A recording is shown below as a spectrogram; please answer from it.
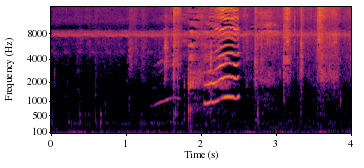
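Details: Baby monkey, one of the pair named Dorn and Dum, in its daily life, gives a brief thin whistled call that rises and then breaks into a squeaky upward sweep. Quiet room noise lies beneath.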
